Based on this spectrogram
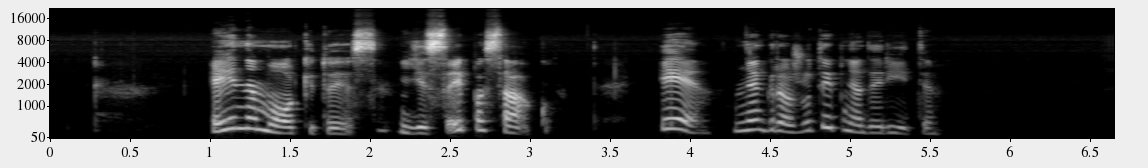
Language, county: Lithuanian, Utena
